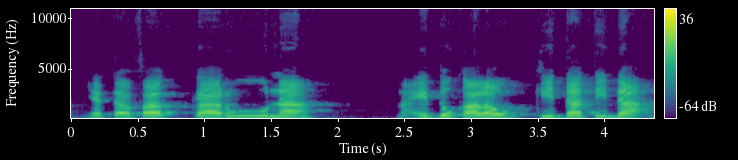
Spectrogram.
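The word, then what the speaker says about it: يتفكرون: tidak bertemu dengan sukun, maka berarti dia harusnya dibacanya normal kan? Dibaca dua harokat. Yatafakkaruna.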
